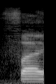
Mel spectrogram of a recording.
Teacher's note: Fa ini bibir bagian bawah dengan ujung gigi sari atas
